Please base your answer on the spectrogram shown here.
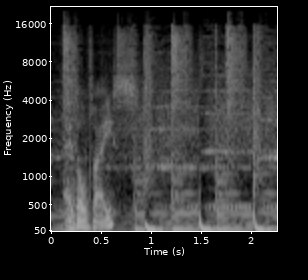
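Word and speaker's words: Edelweiss: Edelwise like in German the W German German in other language right W is pronounced like V so edel vice ta t t t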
